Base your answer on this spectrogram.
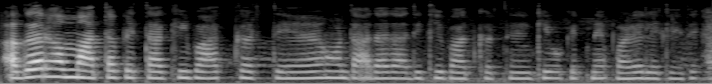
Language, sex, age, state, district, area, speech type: Hindi, female, 18-30, Madhya Pradesh, Hoshangabad, urban, spontaneous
